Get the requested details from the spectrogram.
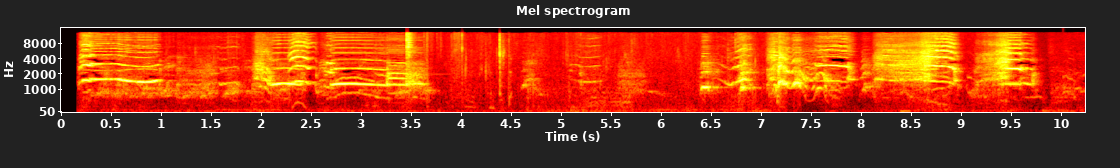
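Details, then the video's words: Mame Shiba Inu puppy giving high, harmonic-rich whines and yelps in short bursts, some sliding up and down, with quiet gaps between calls. "豆柴 子犬"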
